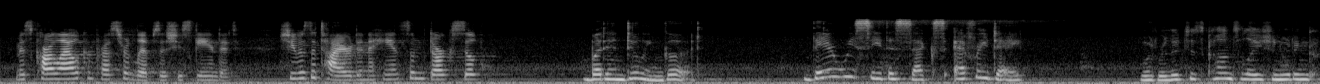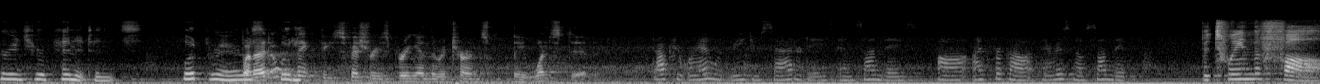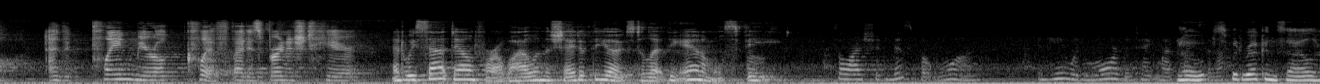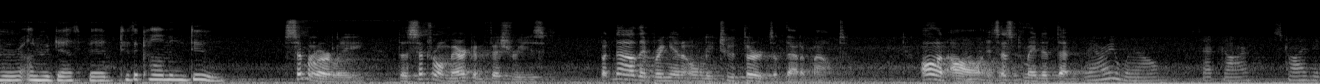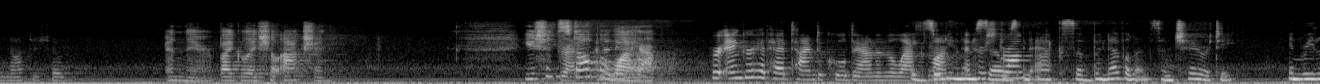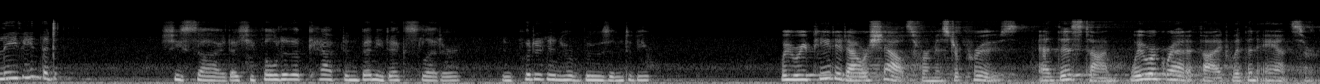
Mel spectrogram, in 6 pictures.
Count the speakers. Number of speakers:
seven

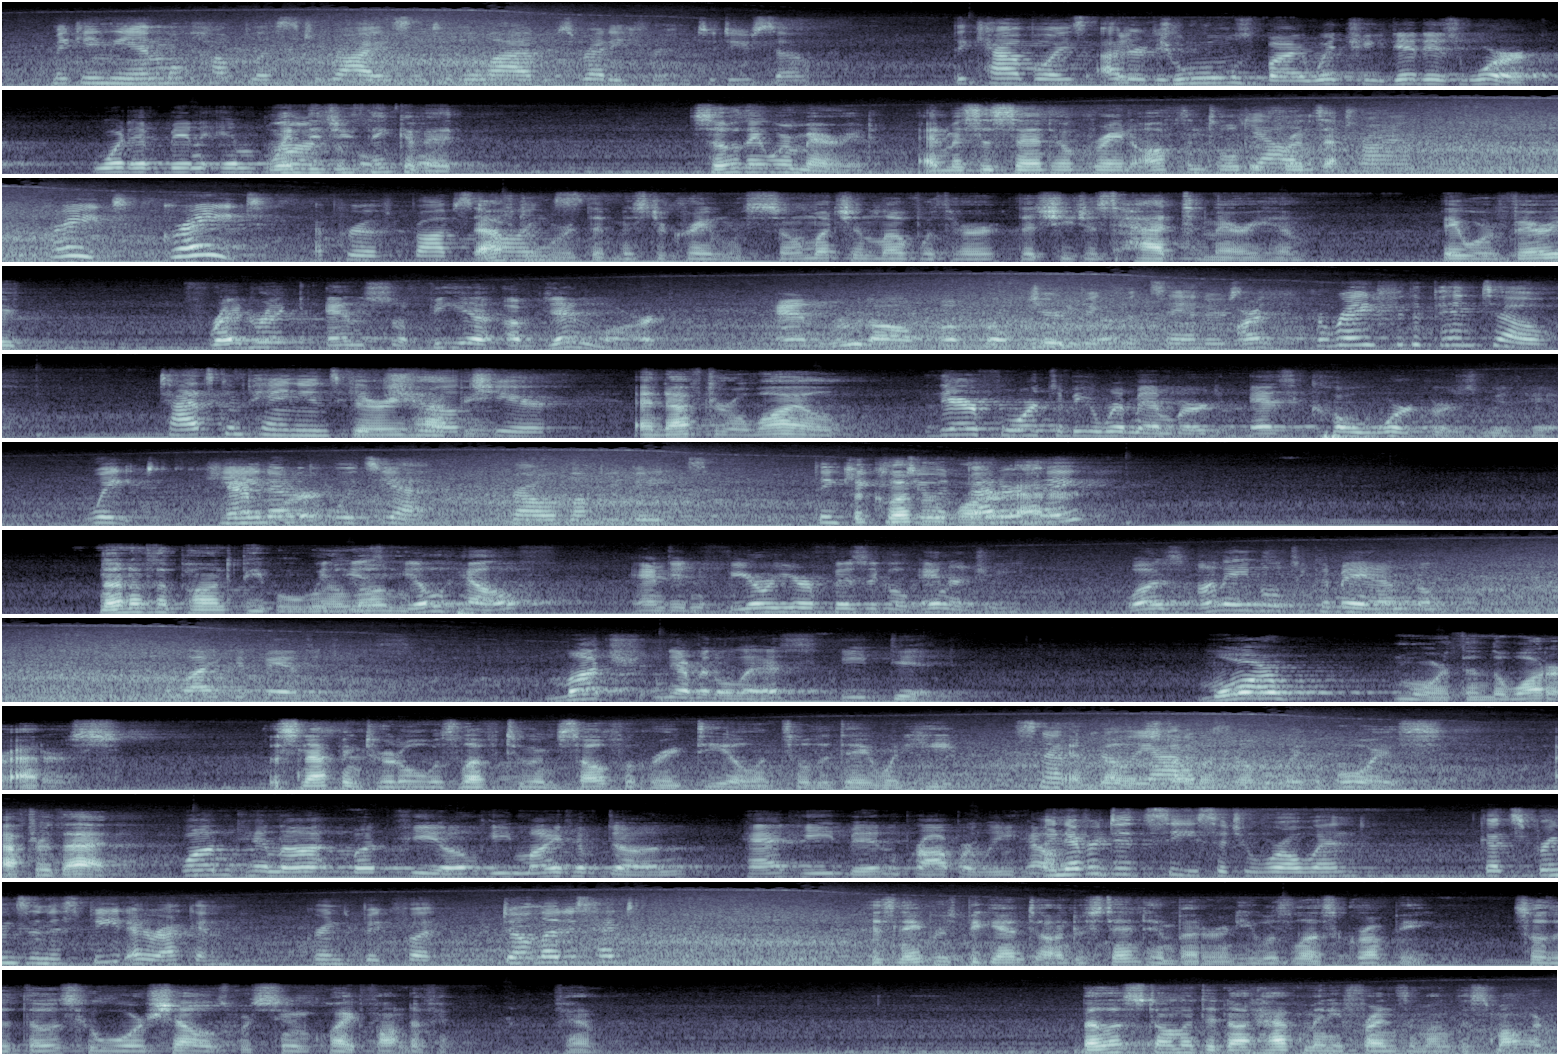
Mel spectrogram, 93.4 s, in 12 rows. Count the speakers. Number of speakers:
three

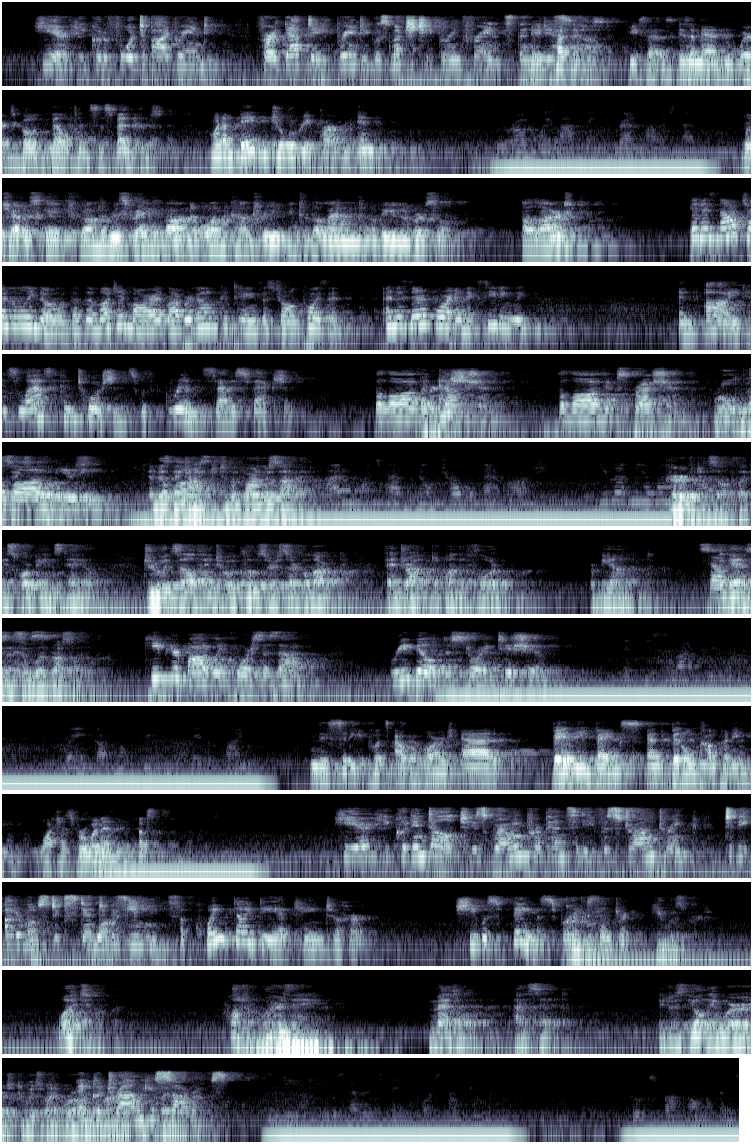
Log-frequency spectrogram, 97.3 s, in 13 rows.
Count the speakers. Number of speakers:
eight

